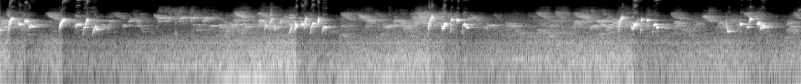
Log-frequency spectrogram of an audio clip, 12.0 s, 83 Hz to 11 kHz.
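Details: Red-whiskered bulbul, a caged bird in Singapore being trained to keep sharp though out of form, 25 December 2020; bubbly warbling phrases repeat in bursts roughly every three seconds over hiss.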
